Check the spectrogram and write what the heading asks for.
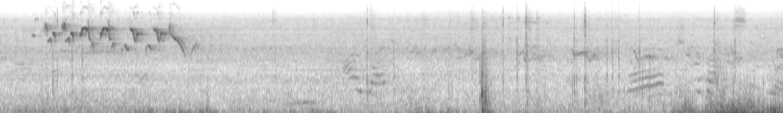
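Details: Male indigo bunting singing in a park: a quick run of high, sweet paired notes lasting under two seconds, then a quieter stretch with faint other chirps, background hum and a brief knock.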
